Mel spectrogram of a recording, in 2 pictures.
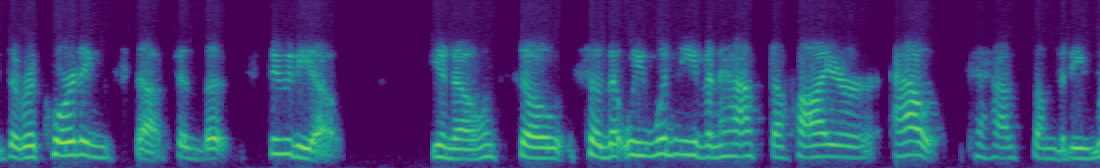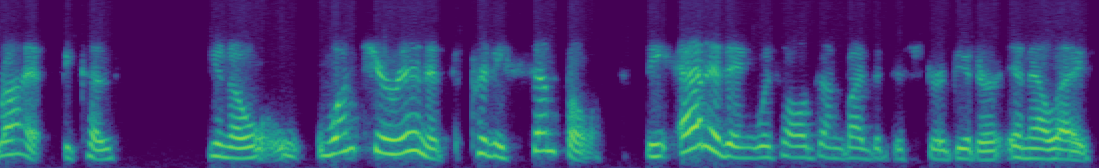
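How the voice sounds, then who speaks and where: Slightly hoarse woman guest, chatty storyteller, mid pitch, dry thin phone-line audio. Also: no echo. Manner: chatty, animated storytelling with many fillers. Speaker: podcast guest, author and actor. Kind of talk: casual interview chat.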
